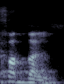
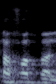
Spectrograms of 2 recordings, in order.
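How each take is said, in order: First: The first syllable is dropped, starting with fa. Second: The word is said in full, starting with ta. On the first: This is the common colloquial form. "फद्दल आम लहजा है" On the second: This is the original standard word. "असल लफ्ज है अरबी में तफद्दल"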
